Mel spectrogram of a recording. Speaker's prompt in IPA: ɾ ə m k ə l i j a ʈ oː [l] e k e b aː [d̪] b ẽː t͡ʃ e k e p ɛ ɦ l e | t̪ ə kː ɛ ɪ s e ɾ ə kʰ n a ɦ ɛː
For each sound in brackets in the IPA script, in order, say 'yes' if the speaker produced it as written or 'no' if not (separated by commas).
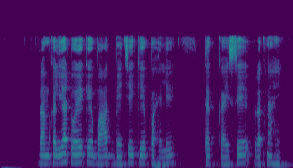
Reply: no, yes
